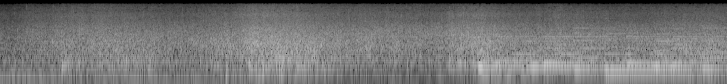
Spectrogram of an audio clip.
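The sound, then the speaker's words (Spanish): Sea waves rush and break on the shore in a steady, hissing roar that swells and recedes, with soft tonal music creeping in over the surf toward the end. “Les dejamos a la orilla del mar.”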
